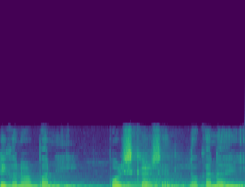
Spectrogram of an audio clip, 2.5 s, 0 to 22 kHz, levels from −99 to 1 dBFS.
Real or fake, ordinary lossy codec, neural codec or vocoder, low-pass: real; Opus, 64 kbps; none; 7.2 kHz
